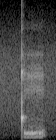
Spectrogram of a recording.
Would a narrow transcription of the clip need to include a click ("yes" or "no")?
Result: yes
